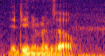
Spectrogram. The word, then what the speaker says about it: Idina Menzel: He goes, performed by Idina Menzel, pronounced just like you would think. The way it's spelled.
